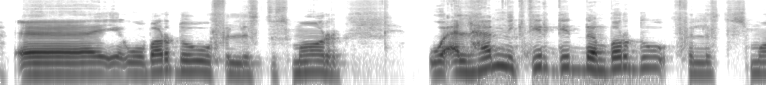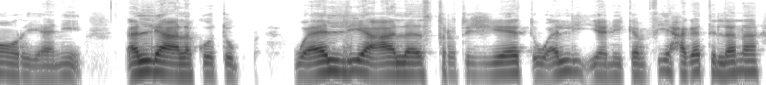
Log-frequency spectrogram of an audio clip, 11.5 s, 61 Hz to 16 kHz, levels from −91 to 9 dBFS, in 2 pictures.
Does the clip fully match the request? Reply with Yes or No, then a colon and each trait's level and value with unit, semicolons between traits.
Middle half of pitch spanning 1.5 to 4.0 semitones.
Yes: average, 3.1 semitones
